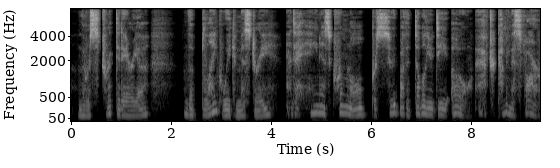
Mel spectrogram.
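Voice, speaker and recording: A man voicing an earnest, timid young male detective in a video game, soft-spoken and hesitant, with a breathy, youthful voice. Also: mid-range voice, no room sound, clean studio sound, exaggerated voice. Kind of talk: English video game voice acting.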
